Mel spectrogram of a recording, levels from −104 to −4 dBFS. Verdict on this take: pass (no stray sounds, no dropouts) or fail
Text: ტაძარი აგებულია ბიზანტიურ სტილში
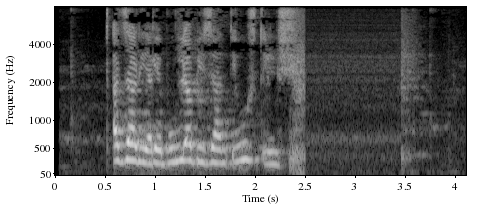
pass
